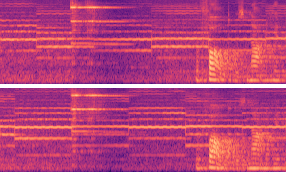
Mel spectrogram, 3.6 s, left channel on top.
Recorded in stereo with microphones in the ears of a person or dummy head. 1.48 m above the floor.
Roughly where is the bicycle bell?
Left.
